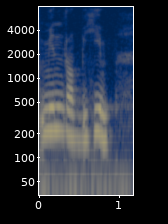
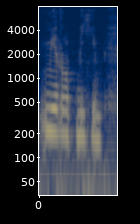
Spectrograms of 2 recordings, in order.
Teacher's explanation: jadi mirrobbihim ketika itu menjadi ketika idgom itu dia menjadi mirrobbihim jadi seolah nun sukun itu enggak ada lagi gitu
